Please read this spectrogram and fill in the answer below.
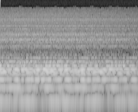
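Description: Intro music: one held chord, a steady drone of many even tones with no beat or melody.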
